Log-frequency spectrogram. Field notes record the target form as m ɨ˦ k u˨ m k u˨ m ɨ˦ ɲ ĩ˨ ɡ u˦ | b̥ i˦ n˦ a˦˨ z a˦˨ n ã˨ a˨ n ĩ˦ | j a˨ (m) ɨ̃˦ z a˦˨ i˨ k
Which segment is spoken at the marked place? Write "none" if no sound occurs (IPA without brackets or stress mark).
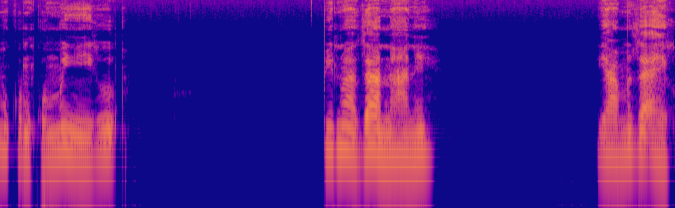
m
